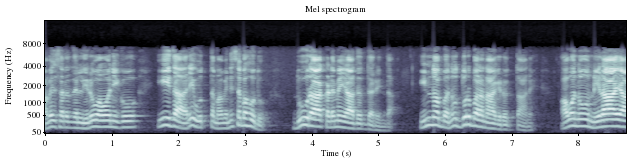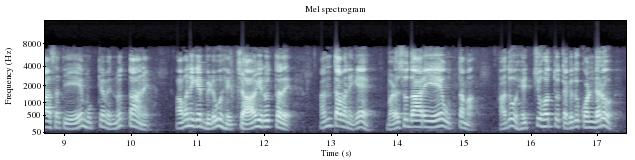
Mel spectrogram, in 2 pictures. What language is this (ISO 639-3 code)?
kan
